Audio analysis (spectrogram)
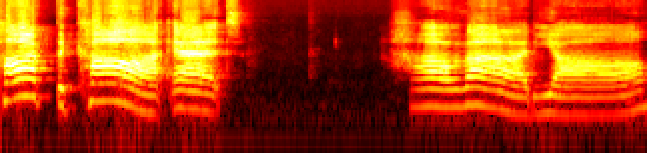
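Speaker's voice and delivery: put-on slow, loud, poor Boston accent.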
